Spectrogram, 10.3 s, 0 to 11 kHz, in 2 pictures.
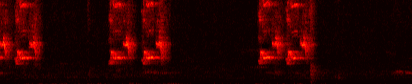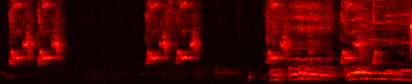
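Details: Cinereous tit song played to lure birds: a high two-note phrase, repeated quickly, with each group coming about every 1.7 seconds. A rooster-like crowing sound breaks in near the end.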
